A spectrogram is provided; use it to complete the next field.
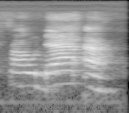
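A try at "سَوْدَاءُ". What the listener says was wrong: Sauda'u ya. Harokatnya jangan sampai salah. A-U-I. Iya, sauda'u. Karena kan dia naat Ibu ya, dari hakibah.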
